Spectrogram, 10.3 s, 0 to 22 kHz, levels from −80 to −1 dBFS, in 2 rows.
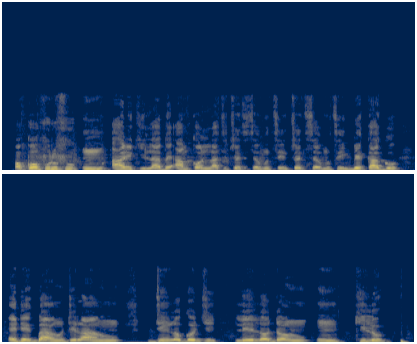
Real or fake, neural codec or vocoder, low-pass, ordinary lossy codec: real; none; 9.9 kHz; none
